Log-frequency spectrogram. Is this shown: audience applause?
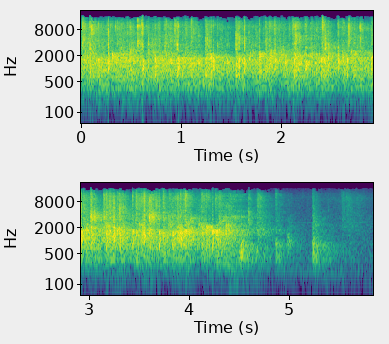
yes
